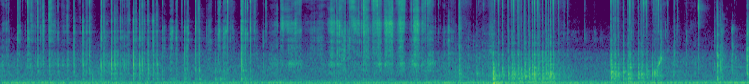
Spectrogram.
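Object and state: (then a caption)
Plastic juice bottle with cap, tapped and scratched. Long nails tap and scratch the green plastic cap of a full plastic lemonade jug, then tap its plastic body. The result is a dense stream of quick, dry clicks and scraping rasps with short bright edges, over a steady low hum.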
